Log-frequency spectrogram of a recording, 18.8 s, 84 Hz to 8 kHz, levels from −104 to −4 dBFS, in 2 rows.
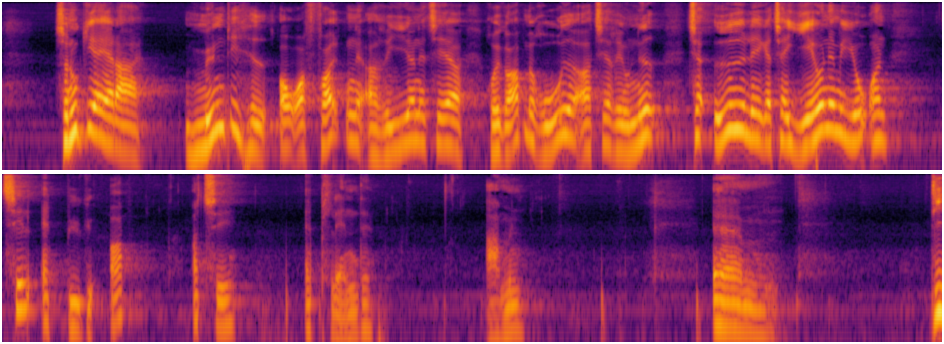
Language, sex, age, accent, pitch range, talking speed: Danish, male, 30-49, native, 145-195 Hz, 130 wpm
